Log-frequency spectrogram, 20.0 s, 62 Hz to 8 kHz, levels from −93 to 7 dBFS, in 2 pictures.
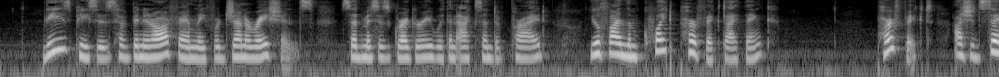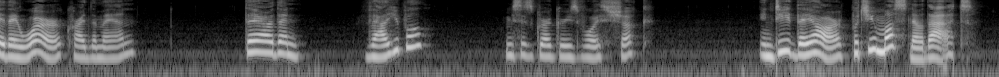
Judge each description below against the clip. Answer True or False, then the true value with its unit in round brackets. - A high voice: True (225 Hz)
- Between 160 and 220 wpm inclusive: False (145 wpm)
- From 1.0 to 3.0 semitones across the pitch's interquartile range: False (4.3 semitones)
